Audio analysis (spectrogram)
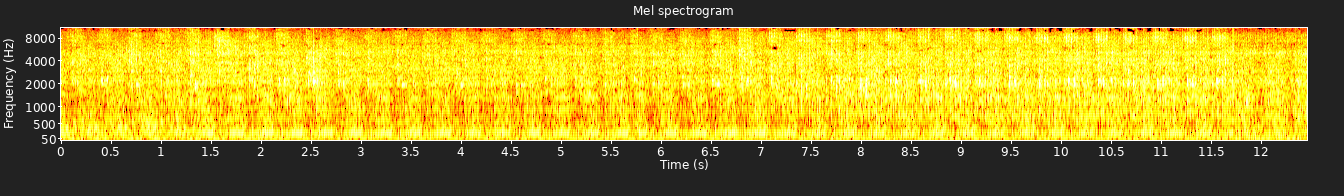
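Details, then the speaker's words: B58 engine swapped into a BMW E24, first start on an unconfigured SCS Delta standalone ECU: low, lumpy, uneven idle that never smooths out. A separate secondary noise changes with the clutch. Cause of the rough running not yet found. "Yeah, that's a secondary noise. But we still got to figure out why it's running like that."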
